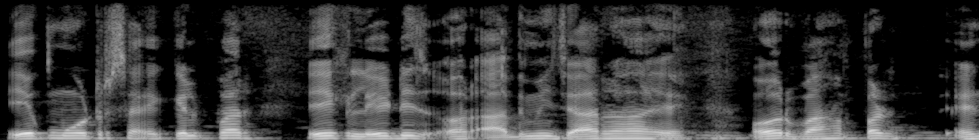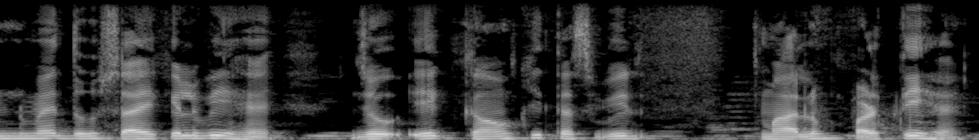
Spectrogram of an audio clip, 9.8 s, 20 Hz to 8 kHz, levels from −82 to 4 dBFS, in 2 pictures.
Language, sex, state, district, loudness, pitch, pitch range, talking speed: Hindi, male, Bihar, Samastipur, -18 LUFS, 135 Hz, 125-145 Hz, 165 wpm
